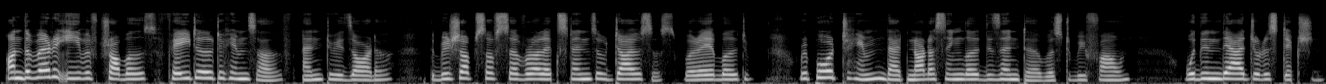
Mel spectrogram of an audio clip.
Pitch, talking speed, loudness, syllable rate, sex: 240 Hz, 165 wpm, -18 LUFS, 5.2 syllables/s, female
